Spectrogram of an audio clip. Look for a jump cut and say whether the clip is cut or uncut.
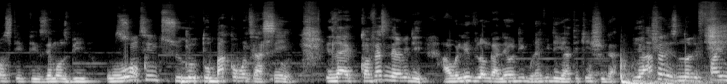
cut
